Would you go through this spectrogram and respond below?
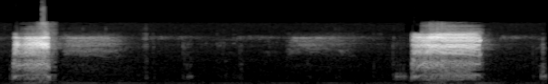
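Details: Squirrel barking as it teethes, a pet animal; one sharp harsh bark followed by a softer trailing squeak, a long silence, then a longer loud rasping bark.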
